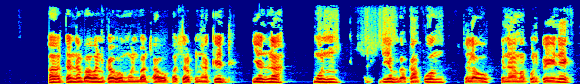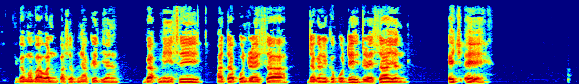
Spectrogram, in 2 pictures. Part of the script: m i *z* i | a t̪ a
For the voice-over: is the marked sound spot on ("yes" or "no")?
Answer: no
